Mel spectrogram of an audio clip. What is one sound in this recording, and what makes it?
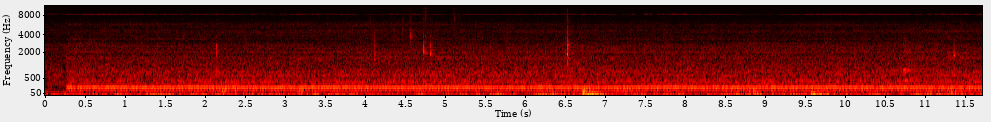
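Liquid sloshes and splashes softly as something is dipped into a pot.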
